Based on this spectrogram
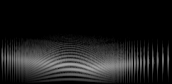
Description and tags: Ow Squelch 1
A Short psy squelch made with TAL-Noisemaker and TAL Filter 2, free vst's.
digital, effect, psychedelic, psytrance, sci-fi, sfx, sound-design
